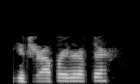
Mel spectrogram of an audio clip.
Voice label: Light Rail Emergency, scanner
